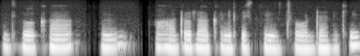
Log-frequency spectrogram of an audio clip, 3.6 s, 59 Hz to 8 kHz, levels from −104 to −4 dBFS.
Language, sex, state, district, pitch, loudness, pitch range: Telugu, male, Andhra Pradesh, Srikakulam, 125 Hz, -16 LUFS, 120-130 Hz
